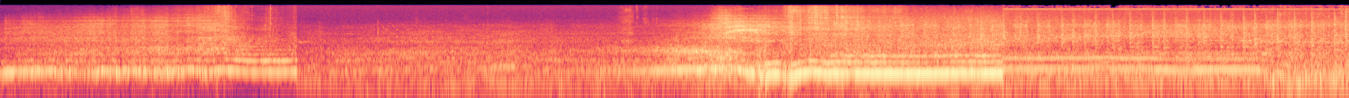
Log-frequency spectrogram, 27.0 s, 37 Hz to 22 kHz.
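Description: Ford Fiesta R2 rally car's engine held at high revs on a gravel stage, a steady note that dips briefly and recovers about fifteen seconds in as the driver lifts off and gets back on the throttle. It grows louder as the car approaches.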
